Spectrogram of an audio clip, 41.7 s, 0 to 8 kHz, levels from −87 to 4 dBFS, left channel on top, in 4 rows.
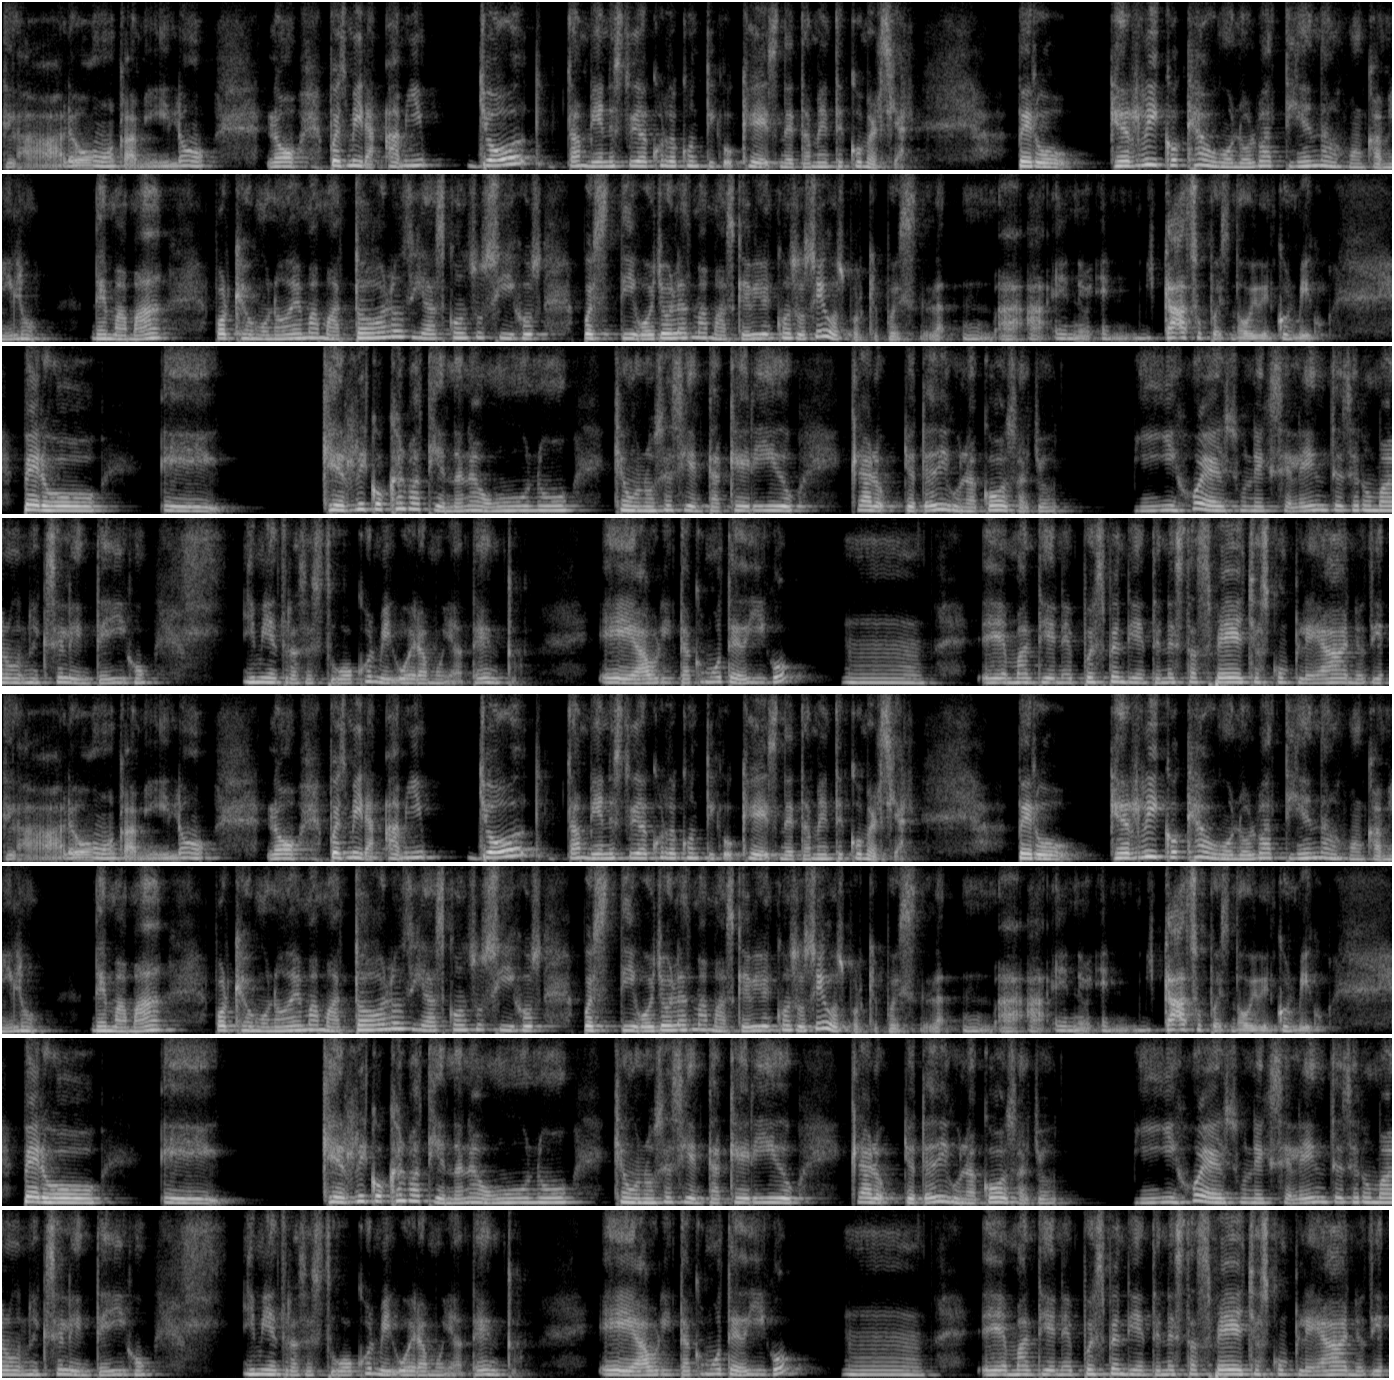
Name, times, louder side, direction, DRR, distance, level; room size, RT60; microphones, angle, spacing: voice 1, 0.0-3.2 3.5-3.9 4.2-8.0 8.3-10.7 11.1-21.5 22.0-22.5 23.2-28.8 29.3-35.0 35.7-37.2 37.6-41.6, equal, 5° right, 1.0 m, -28 dB
20.5 x 8.1 x 7.8 m
head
